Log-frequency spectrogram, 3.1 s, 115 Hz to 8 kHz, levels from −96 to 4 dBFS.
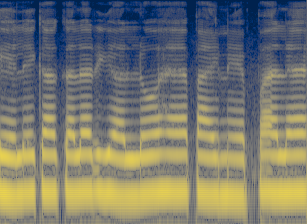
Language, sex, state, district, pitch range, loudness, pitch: Hindi, female, Maharashtra, Mumbai Suburban, 205-215 Hz, -13 LUFS, 210 Hz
